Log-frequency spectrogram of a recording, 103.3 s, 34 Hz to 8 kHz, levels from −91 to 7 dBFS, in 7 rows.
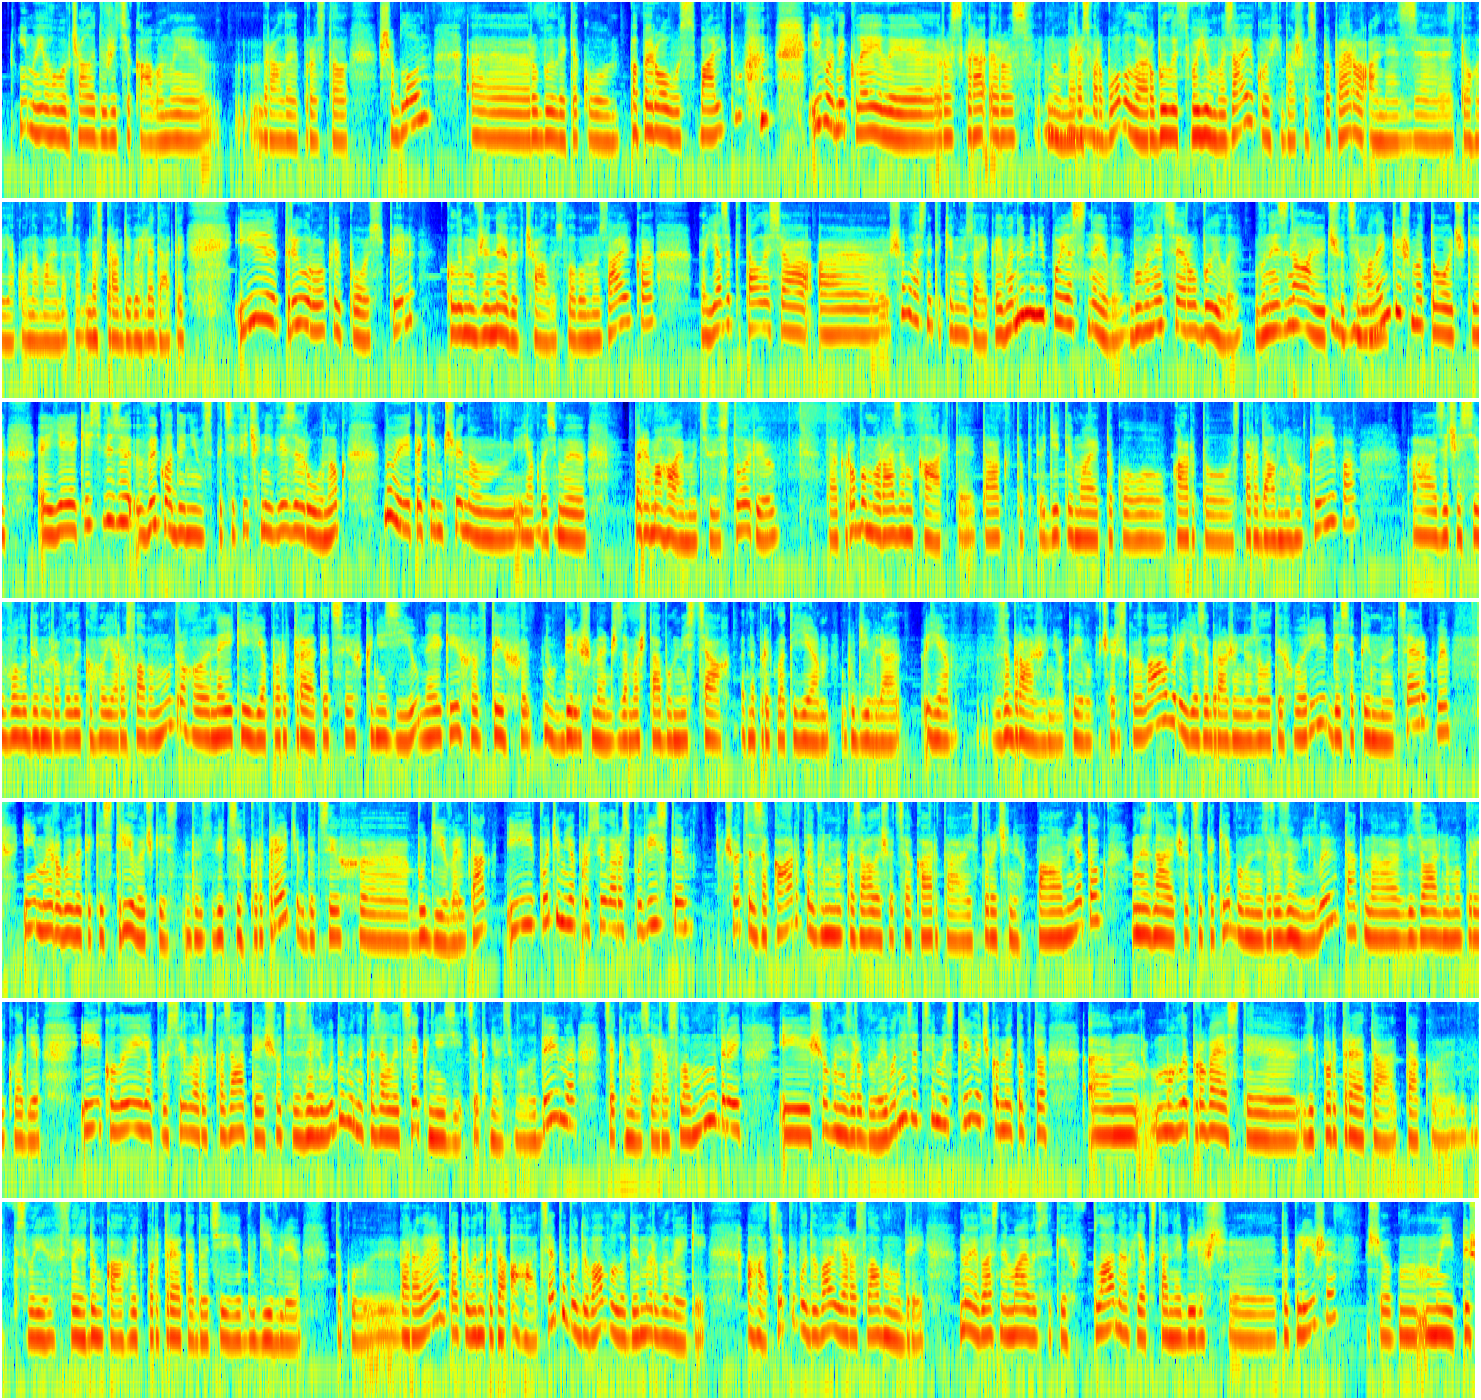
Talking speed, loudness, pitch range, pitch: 145 wpm, -13 LUFS, 180-220 Hz, 195 Hz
